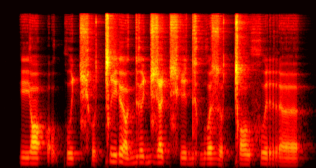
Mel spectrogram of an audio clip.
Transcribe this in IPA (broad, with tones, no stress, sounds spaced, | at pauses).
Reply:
j ɒ˧ ʔ ɔ̰˨ kʷ ʌ˧ t͡ɕʰ ʊ˨ ǀ i˦ ɾʲ ɒ˨˦ ɡʲ ɔ˦ d͡ʑ ɑ˦ t͡ɕʰ i˦ d ɪ˦ ɡʷ ɜ˦ z ʊ˨ ǀ ɔ˧ xʷ ɪ˦ r ɜ˨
